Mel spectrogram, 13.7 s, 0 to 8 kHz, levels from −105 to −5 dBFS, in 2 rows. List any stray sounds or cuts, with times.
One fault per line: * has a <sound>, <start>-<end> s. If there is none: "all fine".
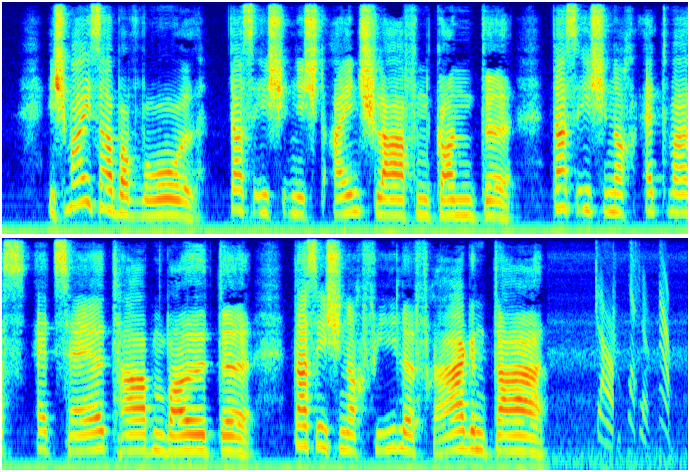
* has a chirp, 12.8-13.6 s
